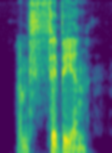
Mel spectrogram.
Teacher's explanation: Notice the stress on the middle syllable, amphib. Amphibian.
